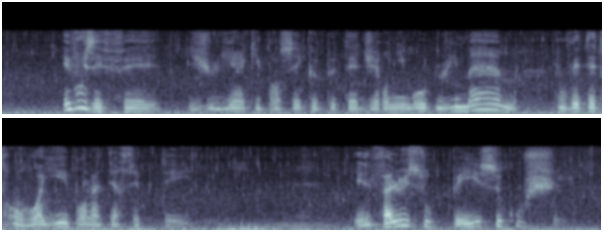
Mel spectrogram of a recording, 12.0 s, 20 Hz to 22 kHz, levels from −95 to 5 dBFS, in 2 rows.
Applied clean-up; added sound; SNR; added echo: none; Stream / Trickle, dribble / Traffic noise, roadway noise; 11 dB; none.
